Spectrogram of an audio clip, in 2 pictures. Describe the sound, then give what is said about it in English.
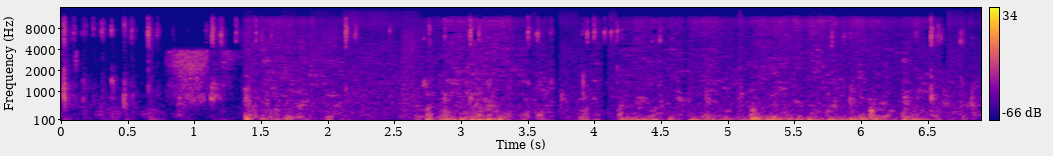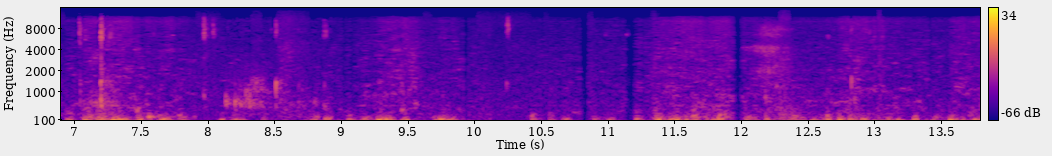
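Typing on a computer keyboard, a steady stream of quiet, irregular keystroke clicks that runs throughout, with short pauses between bursts of keys. “I'm going to type up a comment that says something to that effect.”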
